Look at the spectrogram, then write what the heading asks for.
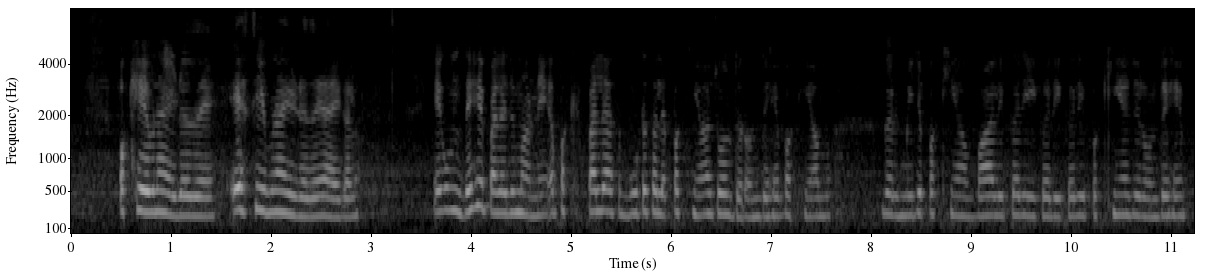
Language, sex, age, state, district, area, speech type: Dogri, female, 30-45, Jammu and Kashmir, Samba, rural, spontaneous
